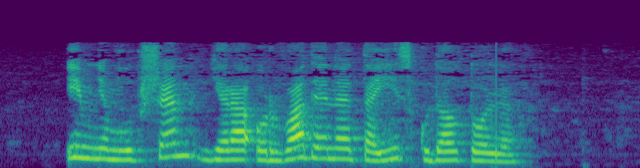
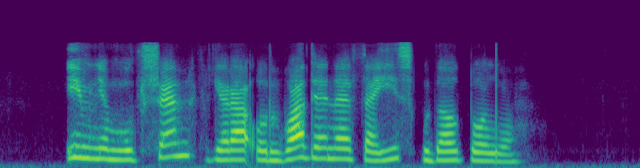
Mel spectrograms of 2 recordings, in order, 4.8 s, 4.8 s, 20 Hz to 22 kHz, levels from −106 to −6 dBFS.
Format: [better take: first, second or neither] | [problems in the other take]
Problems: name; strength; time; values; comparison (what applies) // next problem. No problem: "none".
first | noise reduction (neural diffusion model UNIVERSE++)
